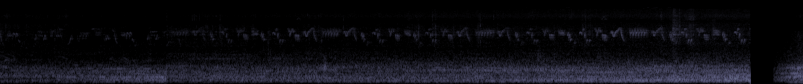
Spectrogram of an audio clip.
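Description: Steady low outdoor background noise with small birds twittering in quick, high chirps that grow busier through the middle. Everything drops out for a moment near the end, and the twittering does not return.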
